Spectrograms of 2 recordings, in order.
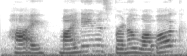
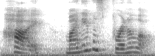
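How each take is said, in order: First: The voice is flat and monotone. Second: The voice has lively pitch variation. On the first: The speaker calls it wrong. "do not sound robotic" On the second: The speaker calls it right. "you need to have a little bit of voice inflection"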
